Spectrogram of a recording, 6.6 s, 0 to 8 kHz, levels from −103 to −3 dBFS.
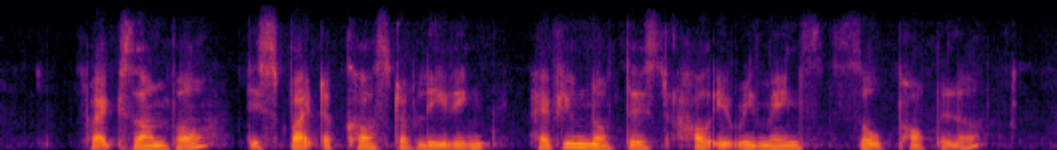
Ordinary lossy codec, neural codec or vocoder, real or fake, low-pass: Opus, 24 kbps; codec, 16 kHz, 4.8 kbps, FACodec; fake; 7.2 kHz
